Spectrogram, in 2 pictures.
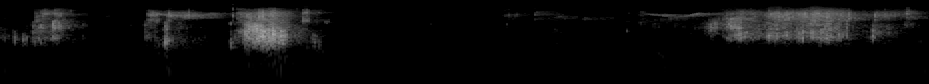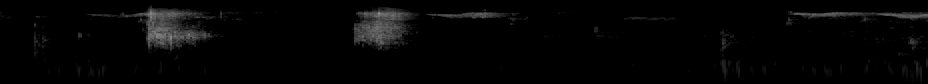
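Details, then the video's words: Baby monkey named Adler, held by a small monkey, cries because he misses his mother and is hungry: sharp high-pitched squeals in short bursts, with longer harsh screeching cries, separated by brief silences. "POOR BABY MONKEY CRYING IN HANDS OF SMALL MONKEY BABY MONKEY ADLER MISSES HIS MOM AND HUNGRY"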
